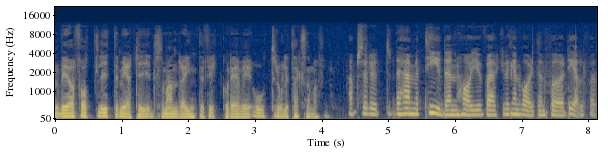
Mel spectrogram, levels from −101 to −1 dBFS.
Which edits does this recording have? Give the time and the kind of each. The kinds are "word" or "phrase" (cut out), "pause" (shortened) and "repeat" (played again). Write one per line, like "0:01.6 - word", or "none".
0:05.1 - word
